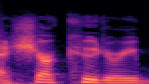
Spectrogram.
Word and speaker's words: charcuterie: Charcuterie board? Say it right? – Yeah, charcuterie board.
